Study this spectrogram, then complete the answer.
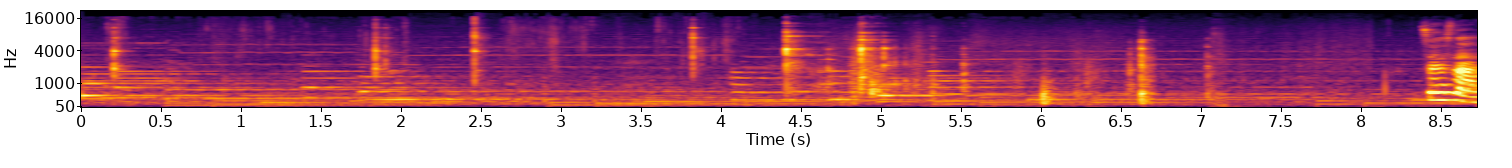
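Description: Cooked chicken-leg rice being scooped out of a pot, heard as repeated light clinks and scrapes of a spoon against the pot and dishes over a soft background hum, with a voice talking throughout.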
